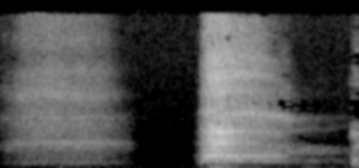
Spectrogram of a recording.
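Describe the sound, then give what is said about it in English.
A deep breath taken during a calm, guided moment of reflection: a long, soft, airy breath, a brief silence, then a louder and fuller breath with no talking. “Take a deep breath.”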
